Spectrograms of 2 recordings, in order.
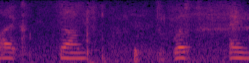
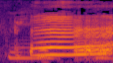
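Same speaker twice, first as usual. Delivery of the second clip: loud cry; 8 semitones higher, 19 dB louder than usual. Real, not acted. Child reading, sudden cry.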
